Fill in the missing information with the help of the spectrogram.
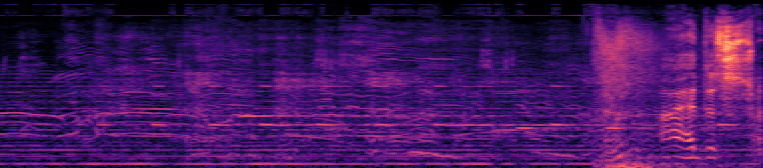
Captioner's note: people cheering; men snoring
